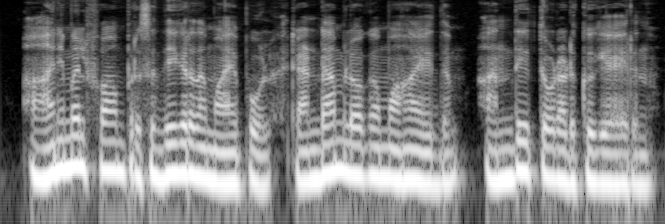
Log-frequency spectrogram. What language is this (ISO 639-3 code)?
mal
